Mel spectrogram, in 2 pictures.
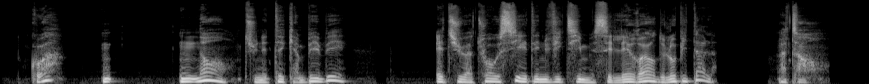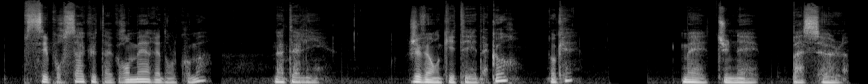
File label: locutor frances french voiceover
